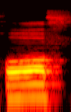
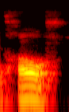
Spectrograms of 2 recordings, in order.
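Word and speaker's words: خوف: ju'in wa amanahum min khauf. Itu yang benar kan begitu aja, khauf. Jelas fathahnya, jelas wawnya.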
